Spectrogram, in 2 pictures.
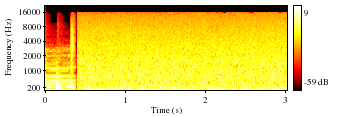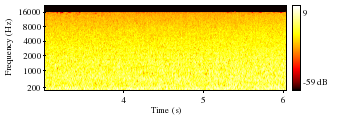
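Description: Background music cuts off a moment in, giving way to the steady rush of a rocky jungle stream cascading over boulders.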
